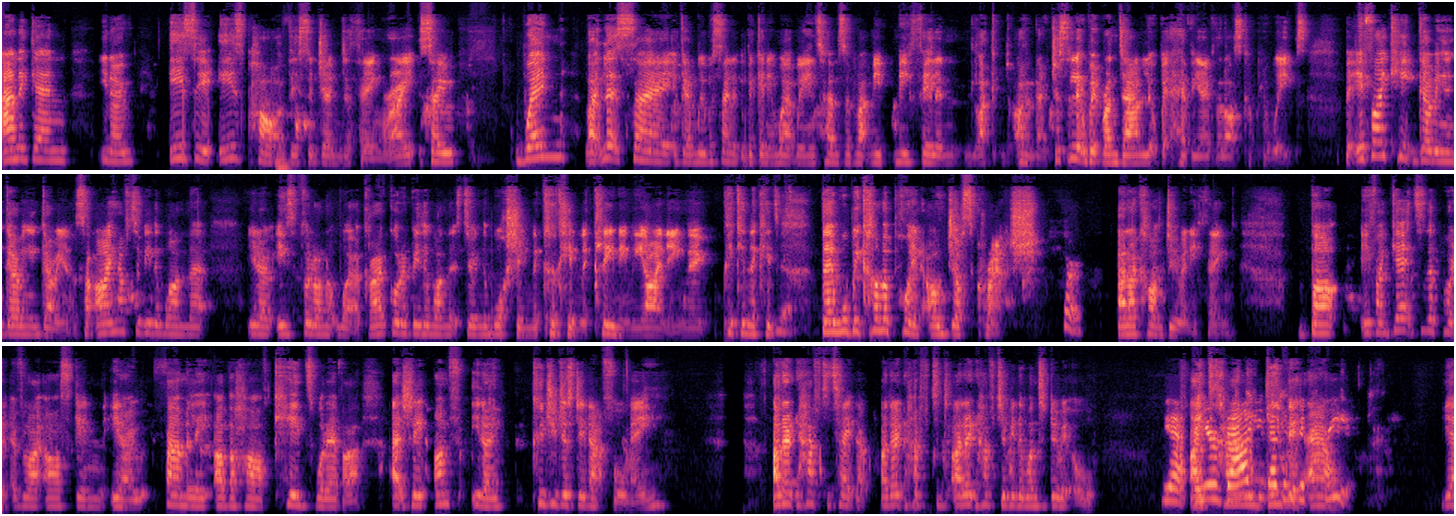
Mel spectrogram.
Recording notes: This audio is taken from the Youtube Live conversation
